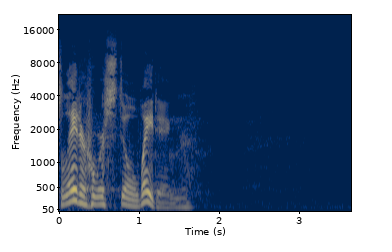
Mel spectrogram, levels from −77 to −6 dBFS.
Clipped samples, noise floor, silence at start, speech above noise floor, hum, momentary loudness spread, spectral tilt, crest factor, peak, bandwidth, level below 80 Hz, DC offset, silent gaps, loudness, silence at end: under 0.1%; -71 dBFS; 0 s; 40 dB; none; 22 LU; -3.5 dB/octave; 24 dB; -12 dBFS; 13 kHz; -72 dBFS; under 0.1%; none; -31 LUFS; 2 s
